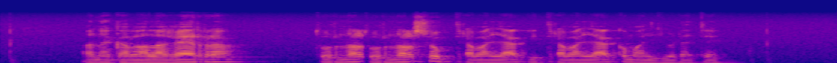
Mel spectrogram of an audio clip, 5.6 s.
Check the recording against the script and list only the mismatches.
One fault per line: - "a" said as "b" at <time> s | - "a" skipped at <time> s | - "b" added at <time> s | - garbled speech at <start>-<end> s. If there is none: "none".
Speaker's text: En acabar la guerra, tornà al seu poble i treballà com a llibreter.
- "tornà" added at 2.5 s
- "poble" said as "treballà" at 3.1 s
